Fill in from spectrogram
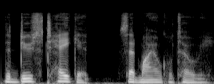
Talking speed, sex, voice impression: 225 wpm, male, very masculine, slightly young, slightly adult-like, very thick, very tensed, very powerful, slightly dark, hard, slightly muffled, fluent, very cool, intellectual, sincere, very calm, mature, friendly, reassuring, very unique, very wild, slightly sweet, slightly lively, very kind, slightly modest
